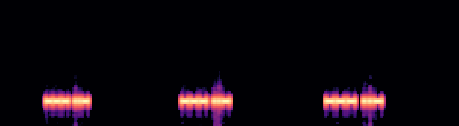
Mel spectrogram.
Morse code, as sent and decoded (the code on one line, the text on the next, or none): --- ..- / --- ..- / --- ..-
OU OU OU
